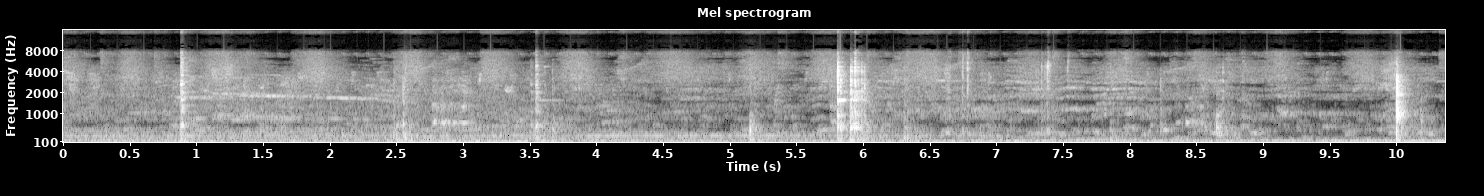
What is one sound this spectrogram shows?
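A knife chops vegetables on a cutting board with sharp knocks.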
